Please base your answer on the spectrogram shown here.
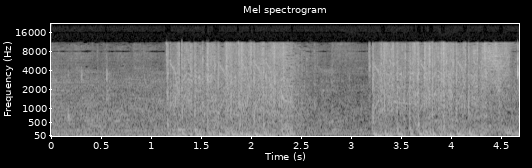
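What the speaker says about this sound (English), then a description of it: "And I hate that suppressed gunfire that the NC has." Suppressed NC faction gunfire in the Planetside 2 video game, dense bursts of muffled shots coming in two sustained volleys with short pauses between, over a busy battle din.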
